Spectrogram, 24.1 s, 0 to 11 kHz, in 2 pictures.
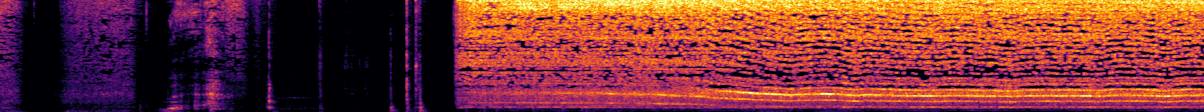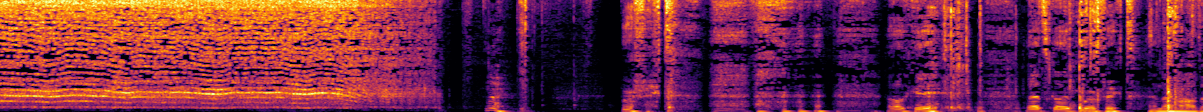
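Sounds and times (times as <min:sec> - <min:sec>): cordless screwdriver running: 0:04.6 - 0:16.5.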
